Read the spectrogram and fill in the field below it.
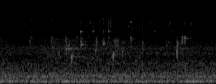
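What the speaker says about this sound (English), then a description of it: "I'm holding the glass stirring rod on the top of the beaker and pouring into the waste bin in the middle of the lab" Zinc ion solution poured from a glass beaker along a stirring rod into a lab waste bin, a soft continuous trickle with small dripping splashes, quiet and steady with no talking.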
